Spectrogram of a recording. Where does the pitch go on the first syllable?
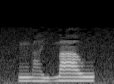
low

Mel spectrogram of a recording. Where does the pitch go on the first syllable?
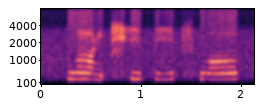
falling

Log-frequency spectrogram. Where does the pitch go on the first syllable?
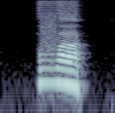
low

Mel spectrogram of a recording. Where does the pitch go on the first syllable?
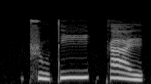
low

